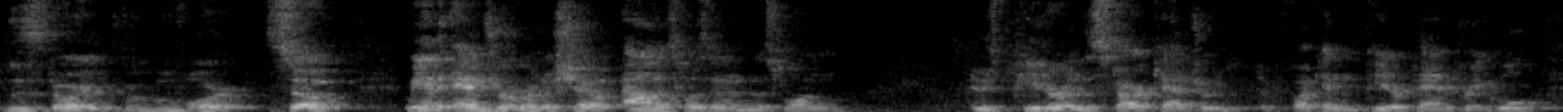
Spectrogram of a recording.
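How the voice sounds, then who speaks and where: A young man in casual chat, chiming in with quick teasing remarks and laughing. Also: mid-range voice. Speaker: podcast co-host. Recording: very echoey room, distant mic, faint noise.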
